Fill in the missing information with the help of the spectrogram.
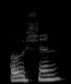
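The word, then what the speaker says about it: OCEN: Ocean, which is the Esalen pronunciation of the acronym for Ohlone, Costanoa, and Esalen Nation, respect Mother Earth.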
